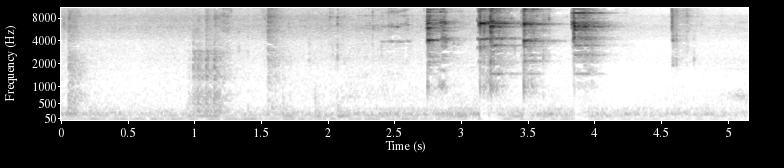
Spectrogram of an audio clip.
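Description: A spoon scrapes inside a bowl.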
